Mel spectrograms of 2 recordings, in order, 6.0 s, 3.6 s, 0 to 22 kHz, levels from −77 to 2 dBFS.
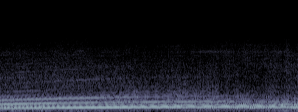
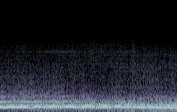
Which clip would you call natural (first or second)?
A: first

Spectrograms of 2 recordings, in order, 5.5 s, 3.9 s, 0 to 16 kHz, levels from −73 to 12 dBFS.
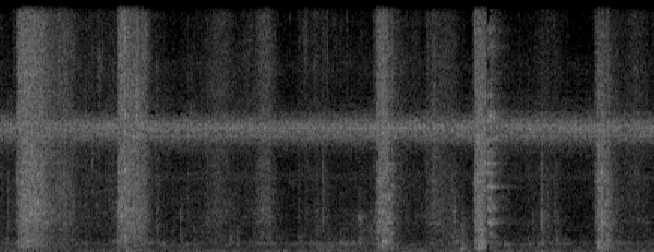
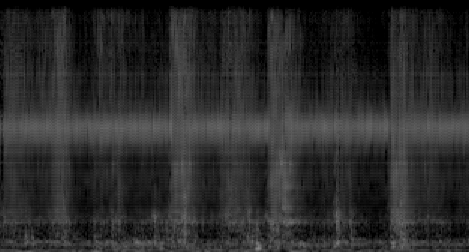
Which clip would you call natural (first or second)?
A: first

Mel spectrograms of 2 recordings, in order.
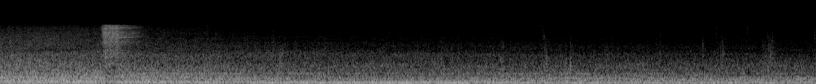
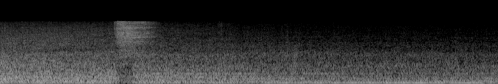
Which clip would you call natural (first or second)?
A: second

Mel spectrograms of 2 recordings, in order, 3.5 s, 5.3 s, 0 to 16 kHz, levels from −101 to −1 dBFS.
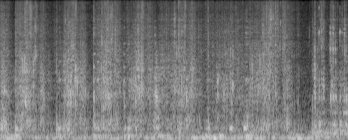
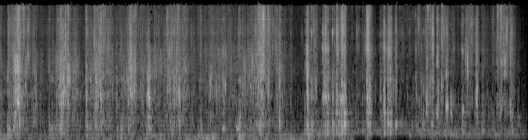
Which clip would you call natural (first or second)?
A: first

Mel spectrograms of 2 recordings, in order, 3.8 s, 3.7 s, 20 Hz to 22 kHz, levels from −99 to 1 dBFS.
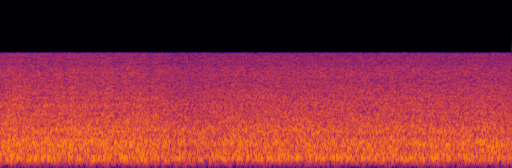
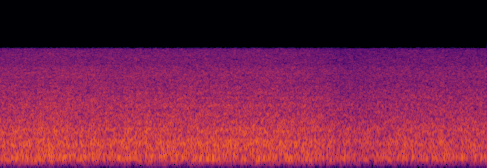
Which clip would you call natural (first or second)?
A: second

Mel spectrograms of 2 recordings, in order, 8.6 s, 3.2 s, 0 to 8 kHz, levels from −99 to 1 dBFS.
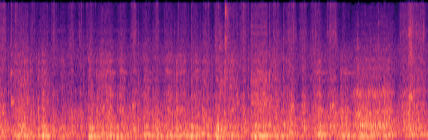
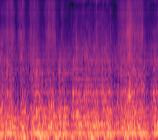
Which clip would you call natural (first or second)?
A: first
